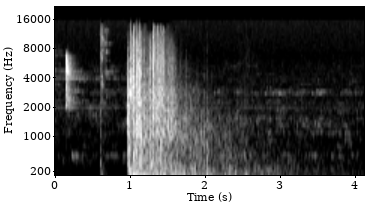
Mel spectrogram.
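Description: A rifle fires in a video game, with a booming echo that fades.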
